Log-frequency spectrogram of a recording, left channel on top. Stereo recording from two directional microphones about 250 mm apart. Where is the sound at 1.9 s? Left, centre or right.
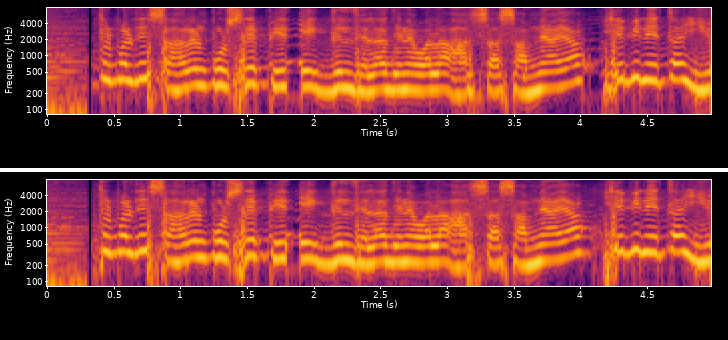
Centre.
